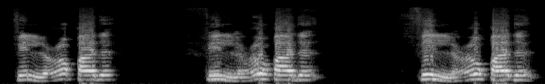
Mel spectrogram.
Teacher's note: قا موٹا اونچا اور آخر میں قلقلہ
